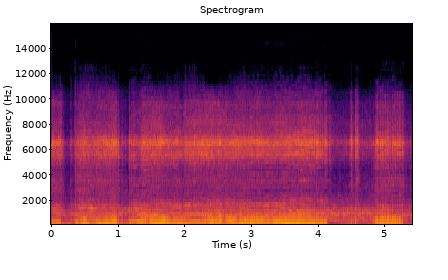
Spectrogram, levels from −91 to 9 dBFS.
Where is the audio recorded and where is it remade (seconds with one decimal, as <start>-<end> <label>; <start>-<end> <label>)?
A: 0.0-1.0 remade; 1.0-1.5 recorded; 1.5-3.0 remade; 3.0-5.4 recorded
